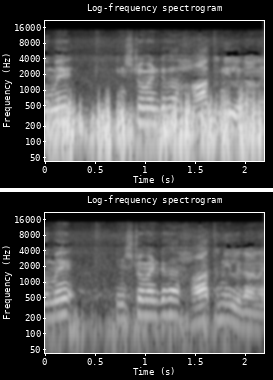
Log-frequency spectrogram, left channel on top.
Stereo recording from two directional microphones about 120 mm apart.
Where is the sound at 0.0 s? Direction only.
35° right (ahead or behind).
